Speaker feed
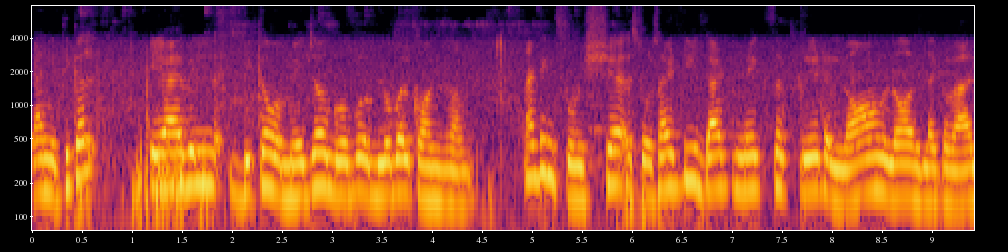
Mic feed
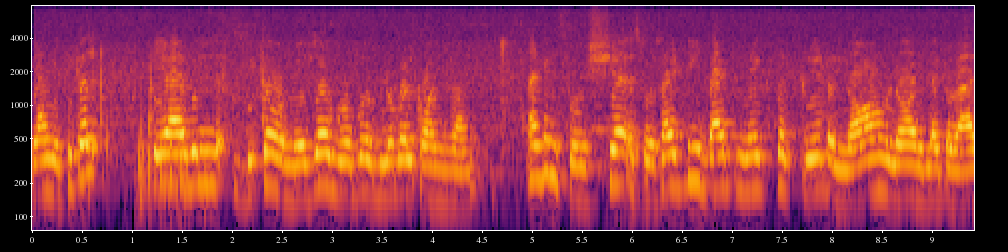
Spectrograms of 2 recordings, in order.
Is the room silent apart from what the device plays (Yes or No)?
Yes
